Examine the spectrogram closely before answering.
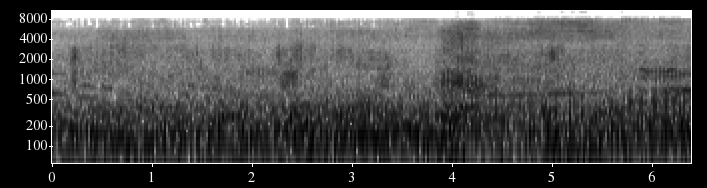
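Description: A woman speaks at a distance, half buried by the wind.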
